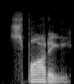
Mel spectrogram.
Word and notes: spotty: American English

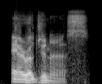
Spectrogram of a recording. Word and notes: aeruginous: British English

